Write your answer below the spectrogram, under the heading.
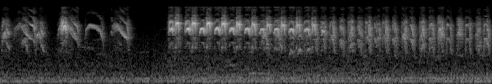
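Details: Little spiderhunter male used as a lure for other birds: a few squeaky sliding notes, a short pause, then a fast, even string of very high, sharp chirps repeated about three times a second.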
